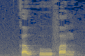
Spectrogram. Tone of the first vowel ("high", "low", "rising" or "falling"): low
